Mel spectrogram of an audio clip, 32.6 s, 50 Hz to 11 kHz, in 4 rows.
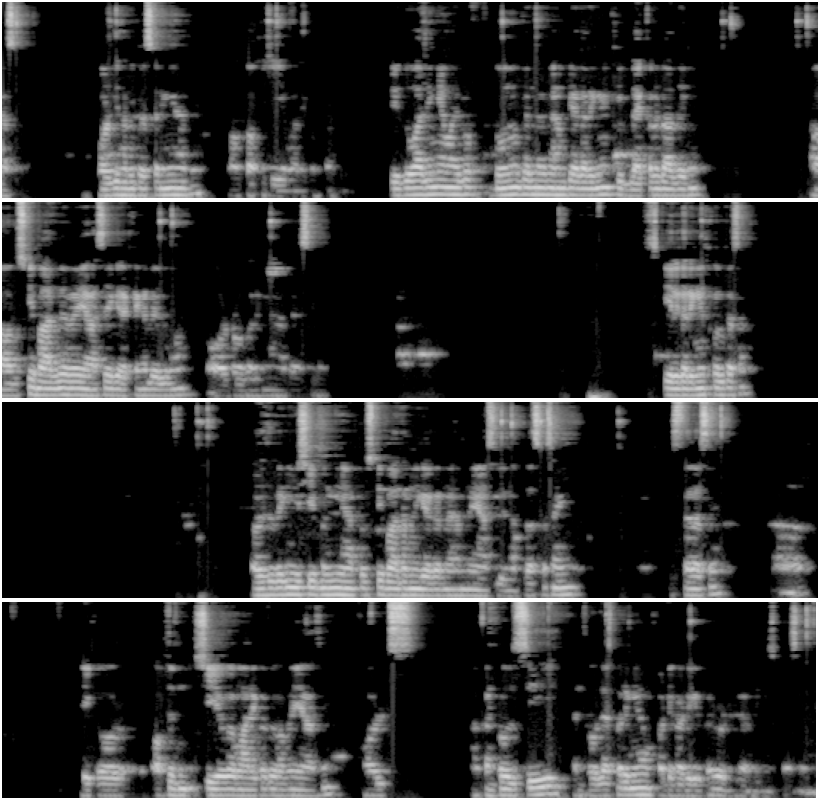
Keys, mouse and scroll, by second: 0.1 click, 2.6 click, 4.7 v, 5.0 click, 7.2 click, 7.9 click, 9.7 click, 10.8-13.7 drag, 14.1 v, 15.2-18.0 drag, 15.2-18.0 right drag, 18.3 click, 18.3 right click, 21.3 click, 21.3 right click, 21.7 click, 22.5-23.5 drag, 25.0 v, 30.0 ctrl+c, 30.3 ctrl+f, 31.4-32.5 shift+drag.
